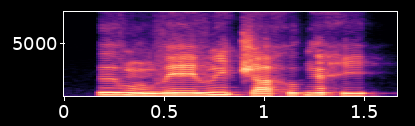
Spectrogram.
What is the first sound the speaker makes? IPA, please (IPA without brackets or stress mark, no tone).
ɨ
